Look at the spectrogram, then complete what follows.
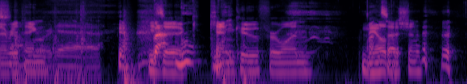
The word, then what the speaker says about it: Kenku: He's a Kenku for one Nailed it.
